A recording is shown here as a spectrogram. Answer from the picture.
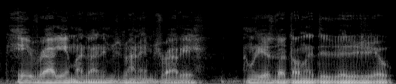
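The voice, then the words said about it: Deep-voiced little kid character. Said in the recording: “From Little Rascals... Little kid with a deep voice.”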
